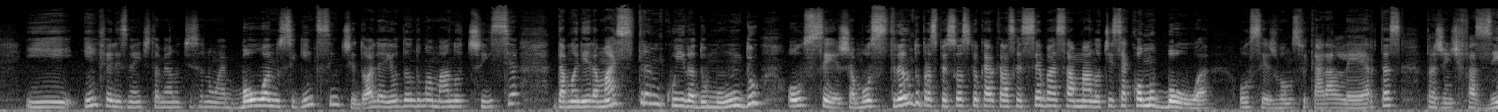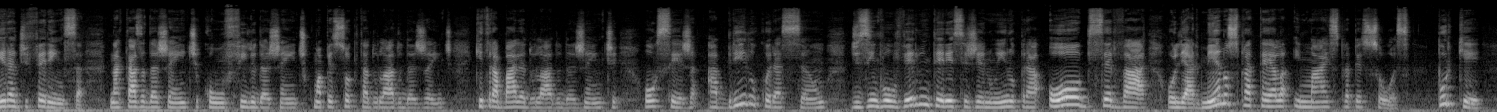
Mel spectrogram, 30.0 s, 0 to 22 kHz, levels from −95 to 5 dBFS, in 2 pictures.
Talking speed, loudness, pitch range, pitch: 195 wpm, -26 LUFS, 175-215 Hz, 195 Hz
